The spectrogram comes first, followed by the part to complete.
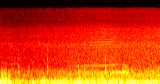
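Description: Wind buffeting the camera microphone in a steady low rumble, over the wash of small waves breaking on the shore.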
